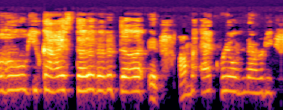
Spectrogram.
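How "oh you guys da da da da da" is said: put-on ditzy little voice, much higher, slower. Criticizing a woman she says uses colorism, the speaker mocks her ditzy little voice. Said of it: "ditzy little voice".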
